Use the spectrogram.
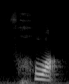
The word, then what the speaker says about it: froid: فخوا لا تنطق الدي. لكن عندما نحول الصفة إلى المؤنث فإننا نضيف أ وتصبح يعني الدي تنطق. مثال فخواد.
